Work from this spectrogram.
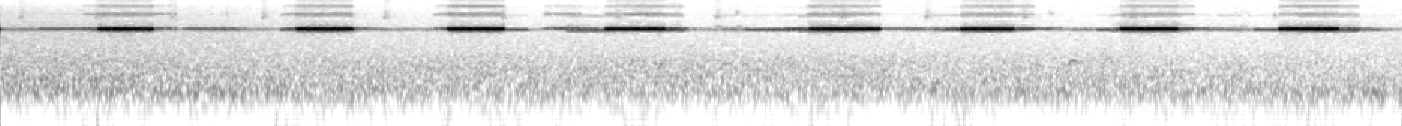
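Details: Crickets chirping on a summer night: short, high, pure-toned chirps, each about half a second long, roughly once a second.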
